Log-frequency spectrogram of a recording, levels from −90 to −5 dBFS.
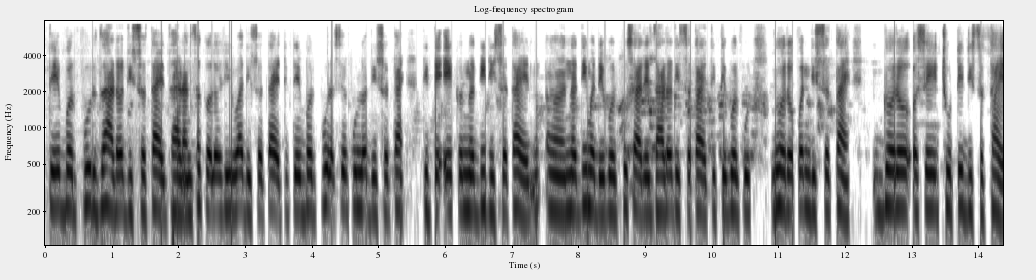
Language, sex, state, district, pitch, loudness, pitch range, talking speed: Marathi, male, Maharashtra, Dhule, 200 Hz, -16 LUFS, 195-215 Hz, 165 wpm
